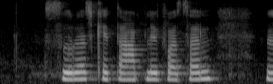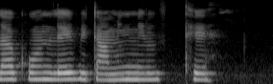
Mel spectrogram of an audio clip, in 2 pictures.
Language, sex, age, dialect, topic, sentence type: Chhattisgarhi, female, 31-35, Western/Budati/Khatahi, agriculture, question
